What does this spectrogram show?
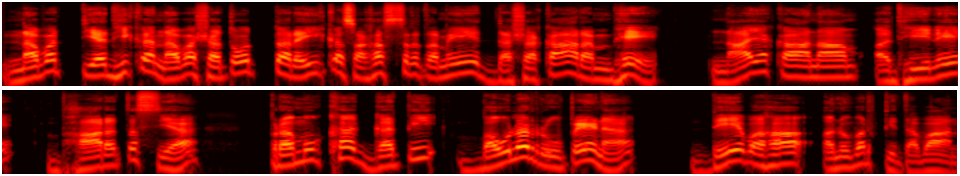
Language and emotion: Sanskrit, neutral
